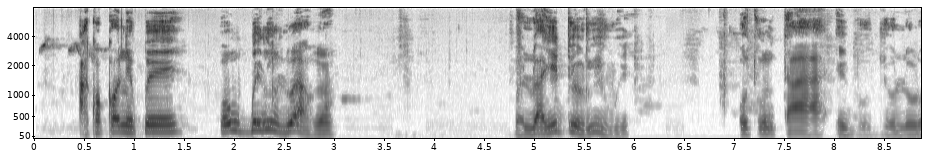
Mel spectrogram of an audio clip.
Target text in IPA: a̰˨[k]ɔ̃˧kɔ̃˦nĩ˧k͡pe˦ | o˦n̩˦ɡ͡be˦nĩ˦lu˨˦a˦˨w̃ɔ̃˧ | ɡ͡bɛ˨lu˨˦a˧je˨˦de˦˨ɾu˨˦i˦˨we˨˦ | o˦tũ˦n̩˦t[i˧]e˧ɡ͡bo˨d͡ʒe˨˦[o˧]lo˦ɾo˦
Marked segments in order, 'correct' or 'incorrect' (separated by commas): correct, incorrect, correct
